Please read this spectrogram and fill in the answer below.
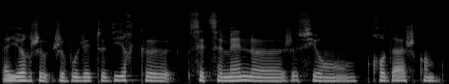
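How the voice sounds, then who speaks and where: A middle-aged woman from Argentina, a Spanish native speaker, recounting her career in a relaxed interview with frequent restarts and fillers. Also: fairly low pitch, unhurried, gravelly. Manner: hesitant, many restarts and fillers. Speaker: pianist and actress, interview guest.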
